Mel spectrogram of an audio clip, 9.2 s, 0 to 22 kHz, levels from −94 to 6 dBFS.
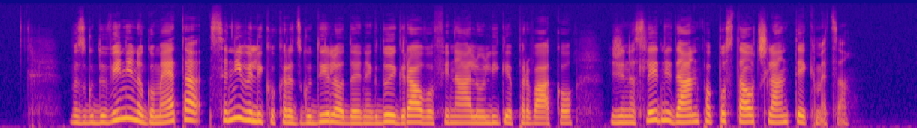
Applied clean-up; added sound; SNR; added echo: none; none; none; none.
